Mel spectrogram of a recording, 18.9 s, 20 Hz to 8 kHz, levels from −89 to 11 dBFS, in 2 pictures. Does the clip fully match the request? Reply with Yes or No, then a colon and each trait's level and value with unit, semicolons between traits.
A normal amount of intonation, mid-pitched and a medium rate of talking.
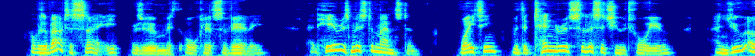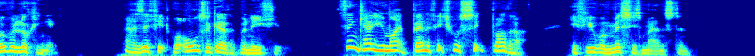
No: wide, 7.8 semitones; medium, 155 Hz; average, 145 wpm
